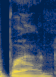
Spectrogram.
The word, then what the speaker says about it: Braun: now, a guy like Christian Braun or Brown, I think they were saying that's how you say it on the actual thing, but I always said Braun.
